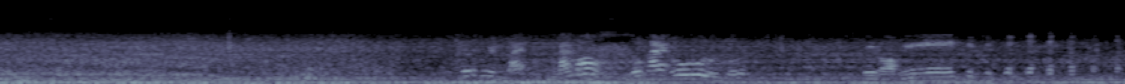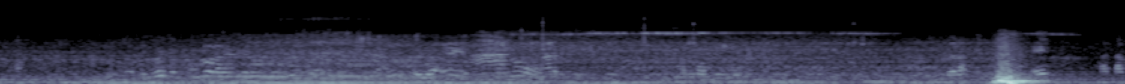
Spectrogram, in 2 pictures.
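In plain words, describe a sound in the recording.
Motorbike engines hum as they ride past on a road.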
